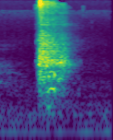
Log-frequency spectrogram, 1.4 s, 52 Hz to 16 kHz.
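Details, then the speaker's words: Adult male doctor giving one short, sharp, forceful blast into a peak flow meter after a deep breath in, a proper effort reading 700 litres per minute. "so we've got the same um uh peak flow meter from before and we're going to do nice deep breath in and shorten sharp blast"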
